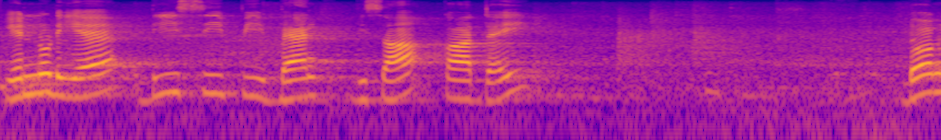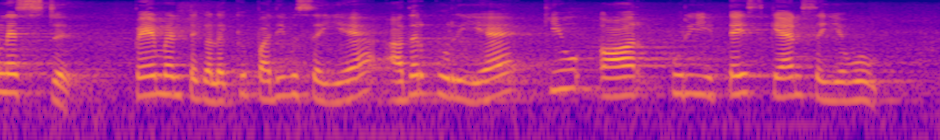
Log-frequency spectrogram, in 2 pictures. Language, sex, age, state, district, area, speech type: Tamil, female, 30-45, Tamil Nadu, Tiruvannamalai, urban, read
